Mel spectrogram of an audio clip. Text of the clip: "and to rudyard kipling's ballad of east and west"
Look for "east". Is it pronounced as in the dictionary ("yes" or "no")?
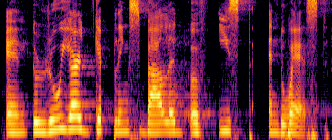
yes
